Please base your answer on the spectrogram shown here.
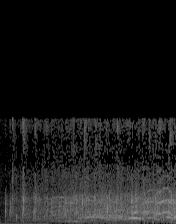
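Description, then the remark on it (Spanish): Steady crowd applause in worship, clapping in praise of the Lord, fills the whole stretch, a dense crackle of many hands clapping at once, fairly loud, with faint music or voices tucked underneath. “Sí, Señor, te alabamos, aplaudimos en tu honor, Señor, y entre gritos de júbilo te ofrecemos el fruto de nuestros labios la alabanza que te pertenece, Señor.”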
